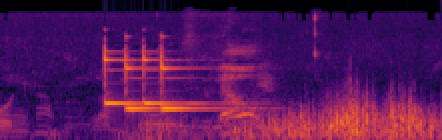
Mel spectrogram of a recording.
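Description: A bright two-note ding-dong chime, a high note then a lower one, struck in quick repeats about half a second in, used as an editing sound effect. It is followed by laughter.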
